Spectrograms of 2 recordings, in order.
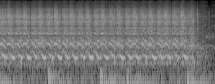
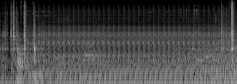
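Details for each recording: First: Rebuilt Datsun pickup engine: starter turns it about three times a second without a single catch, then stops; cranks no start, has air and fuel, suspected no spark; ignition timing a tooth off. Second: Datsun pickup with freshly rebuilt, fully disassembled engine, first battery hookup: faint, fast, even ticking with engine off and a couple of clunks; electric fuel pump priming the lines, after which a fuel leak was found.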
